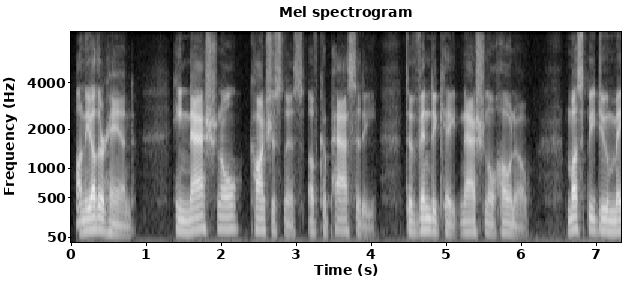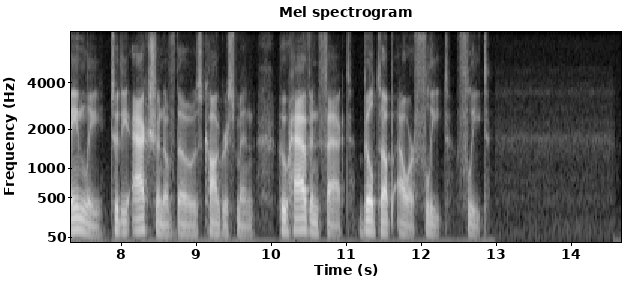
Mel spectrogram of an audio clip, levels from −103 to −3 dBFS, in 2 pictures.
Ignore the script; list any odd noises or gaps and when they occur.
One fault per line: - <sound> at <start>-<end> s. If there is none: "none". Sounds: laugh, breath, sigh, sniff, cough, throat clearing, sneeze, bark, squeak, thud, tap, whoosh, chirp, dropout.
none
